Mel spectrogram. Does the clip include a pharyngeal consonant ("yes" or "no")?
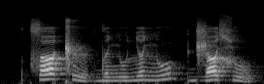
no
